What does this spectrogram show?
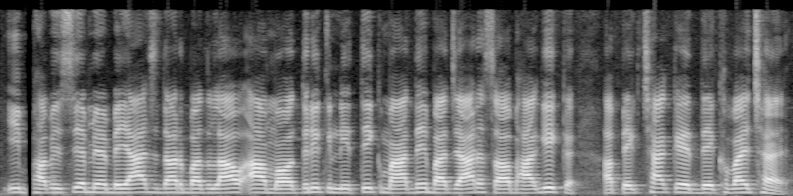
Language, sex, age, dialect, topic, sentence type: Maithili, male, 31-35, Eastern / Thethi, banking, statement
